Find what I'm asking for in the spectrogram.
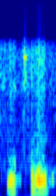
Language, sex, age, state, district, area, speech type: Punjabi, female, 30-45, Punjab, Shaheed Bhagat Singh Nagar, rural, conversation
